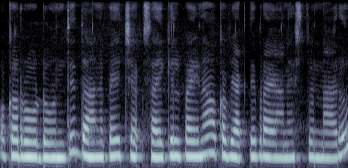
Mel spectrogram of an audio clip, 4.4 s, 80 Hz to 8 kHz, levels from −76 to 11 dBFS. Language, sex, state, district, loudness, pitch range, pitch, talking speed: Telugu, female, Andhra Pradesh, Chittoor, -12 LUFS, 210-230 Hz, 220 Hz, 135 wpm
